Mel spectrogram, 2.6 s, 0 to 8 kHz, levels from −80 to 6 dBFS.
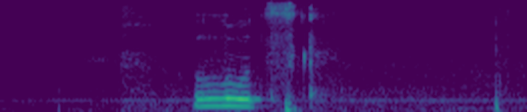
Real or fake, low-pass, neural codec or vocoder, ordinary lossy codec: real; 7.2 kHz; none; Opus, 16 kbps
